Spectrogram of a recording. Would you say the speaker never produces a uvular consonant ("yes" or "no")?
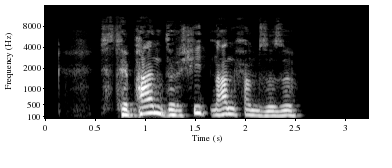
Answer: yes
